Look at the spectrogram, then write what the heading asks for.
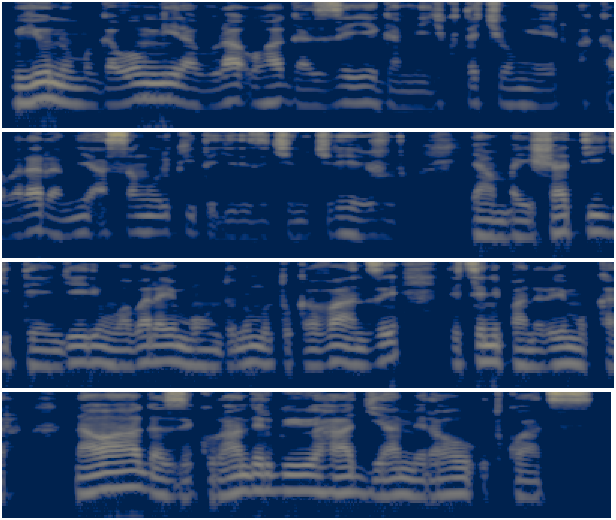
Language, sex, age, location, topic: Kinyarwanda, male, 18-24, Kigali, health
